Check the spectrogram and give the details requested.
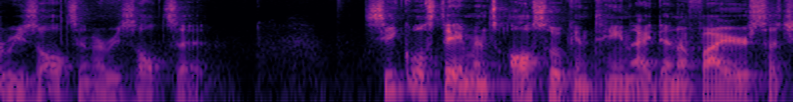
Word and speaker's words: SQL: SQL is pronounced SQL, and it's the standard language for accessing and manipulating data in a relational database.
